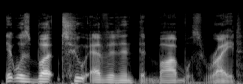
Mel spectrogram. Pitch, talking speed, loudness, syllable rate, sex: 100 Hz, 220 wpm, -21 LUFS, 4.9 syllables/s, male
